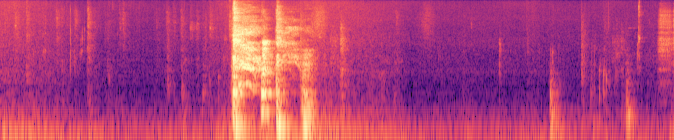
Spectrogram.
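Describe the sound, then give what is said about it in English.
A quick burst of three harsh coughs, followed by a couple of faint throat sounds over a low steady hum, with no talking. “I did not think I'd be coughing this much.”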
